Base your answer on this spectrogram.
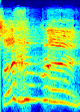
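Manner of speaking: shrill, very loud, high-pitched yell. Voicing a character scrambling away, yelling for help. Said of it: "and yells".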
